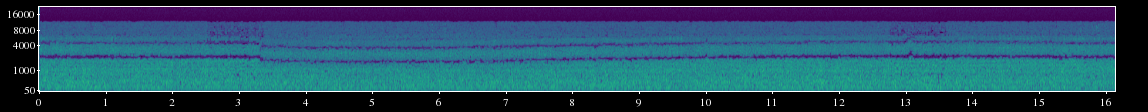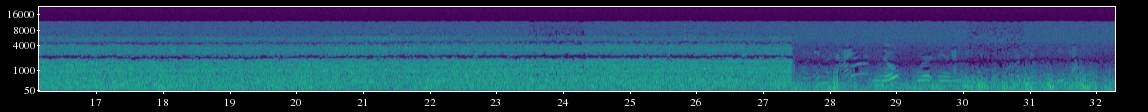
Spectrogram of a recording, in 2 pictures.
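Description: Steady road, engine and wind noise inside the cab of a motorhome driving along a highway. About 27 seconds in it stops abruptly, and wind and a voice outdoors follow.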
